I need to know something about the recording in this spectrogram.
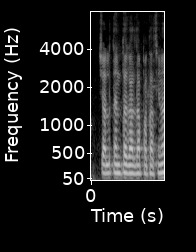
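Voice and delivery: ordinary talk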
